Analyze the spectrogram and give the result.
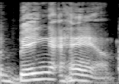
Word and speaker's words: Bingham: They return Cassius Winston, Matt McGway, Joshua Langford, and Nick Ward, and they also bring in highly rated recruit Marcus Bingham. – That's one pronunciation of it. – It's Bingham. Okay.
